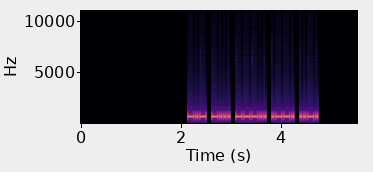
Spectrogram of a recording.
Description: Morse code, heard as a keyed tone, about 27 wpm, 700 Hz. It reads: KB8PF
